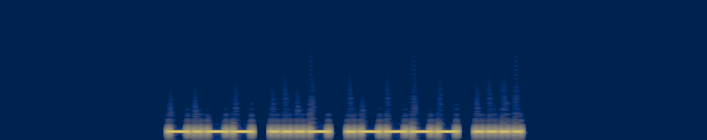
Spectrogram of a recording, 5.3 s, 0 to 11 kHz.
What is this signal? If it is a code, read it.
Morse code, heard as a keyed tone, about 25 wpm, 700 Hz. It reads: YV1H
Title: DXCC-100 Call Signs - 4 Characters - 25wpm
